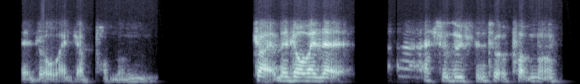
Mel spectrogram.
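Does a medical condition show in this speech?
Yes: cerebral palsy; born two months premature.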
